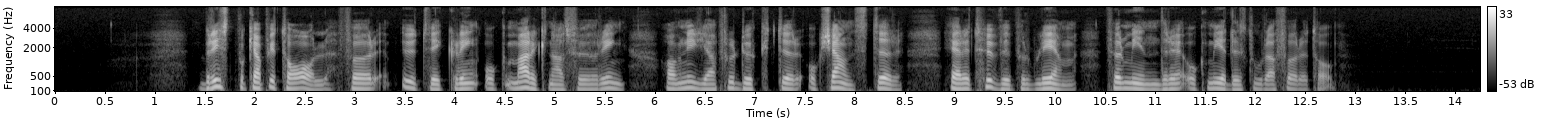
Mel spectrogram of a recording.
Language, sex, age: Swedish, male, 67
